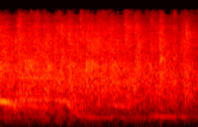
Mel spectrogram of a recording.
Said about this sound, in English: Oh, clap your hands if you believe it.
